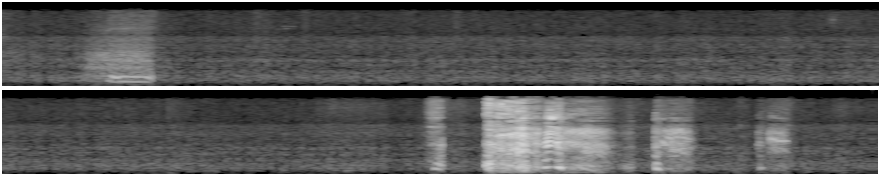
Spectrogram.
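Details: Night wet cough on awakening, with coughing and spitting up: a brief throat sound, a pause, then a loose phlegmy cough burst with a few short follow-up coughs.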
